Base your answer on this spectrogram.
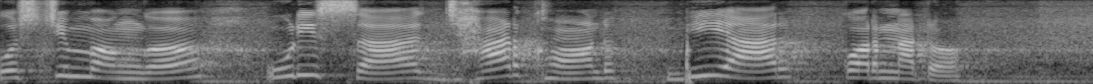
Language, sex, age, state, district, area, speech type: Bengali, female, 45-60, West Bengal, Paschim Medinipur, rural, spontaneous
